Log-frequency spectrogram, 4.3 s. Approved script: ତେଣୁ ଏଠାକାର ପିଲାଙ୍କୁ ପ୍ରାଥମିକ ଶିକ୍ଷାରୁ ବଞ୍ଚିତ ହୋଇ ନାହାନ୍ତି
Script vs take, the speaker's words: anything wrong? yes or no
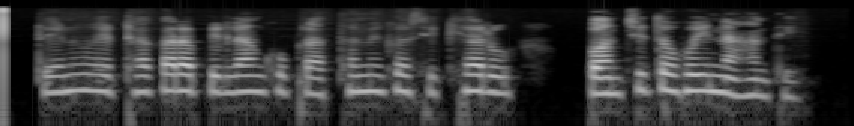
no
